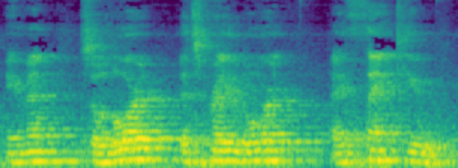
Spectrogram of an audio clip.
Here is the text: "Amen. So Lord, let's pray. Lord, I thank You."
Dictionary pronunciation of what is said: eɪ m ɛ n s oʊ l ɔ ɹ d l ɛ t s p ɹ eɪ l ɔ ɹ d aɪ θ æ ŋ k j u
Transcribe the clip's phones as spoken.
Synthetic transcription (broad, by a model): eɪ m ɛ n s oʊ l ɔ ɹ d l ɛ t s p ɹ eɪ l ɔ ɹ d aɪ θ æ ŋ k j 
